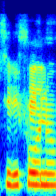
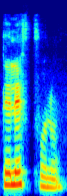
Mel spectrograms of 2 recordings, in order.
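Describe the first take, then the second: First: The stress is not on the second syllable. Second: The stress is on the second syllable. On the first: The speaker calls it wrong. "مش تليفونو" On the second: The speaker calls it right. "حطيت stress على الA التانية"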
